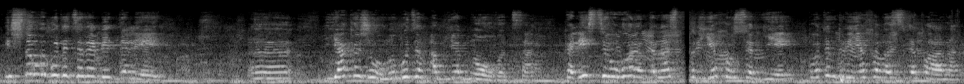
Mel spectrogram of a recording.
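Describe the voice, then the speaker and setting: A woman's voice: high-pitched, animated, moderate pace. Hesitant woman speaking to a crowd. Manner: hesitant, many fillers. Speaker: rally participant. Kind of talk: short speech to a crowd. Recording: echoey, from far off, music behind.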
